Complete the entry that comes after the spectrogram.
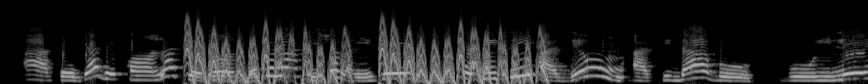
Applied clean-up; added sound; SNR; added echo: neural mask model RNNoise.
